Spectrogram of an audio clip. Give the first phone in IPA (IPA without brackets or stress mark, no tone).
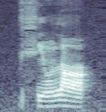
fʲ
